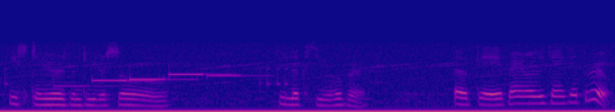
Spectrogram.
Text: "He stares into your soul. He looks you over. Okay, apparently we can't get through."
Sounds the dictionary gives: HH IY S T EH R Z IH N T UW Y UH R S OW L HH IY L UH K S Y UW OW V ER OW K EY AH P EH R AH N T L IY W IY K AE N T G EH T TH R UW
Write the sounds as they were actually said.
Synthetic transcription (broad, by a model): HH IY S T EH R Z IH N T UW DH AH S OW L HH IY L UH K S Y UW OW V ER OW K EY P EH AH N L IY W IY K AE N G EH T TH R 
